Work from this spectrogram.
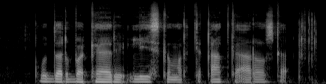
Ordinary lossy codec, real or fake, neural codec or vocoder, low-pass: none; fake; codec, 44.1 kHz, 3.4 kbps, Pupu-Codec; none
